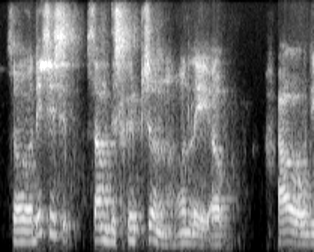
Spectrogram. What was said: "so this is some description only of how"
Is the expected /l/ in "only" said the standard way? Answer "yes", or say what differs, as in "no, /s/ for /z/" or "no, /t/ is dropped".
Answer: yes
